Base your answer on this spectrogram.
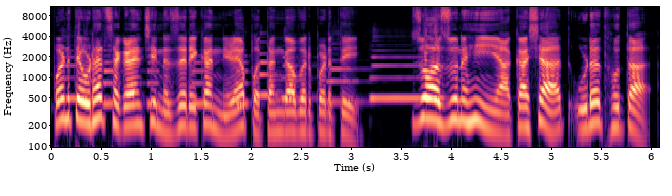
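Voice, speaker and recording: A man with a notably high voice reads a scripted story for children. He works as the narrator, with faint music underneath. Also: animated, unhurried.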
